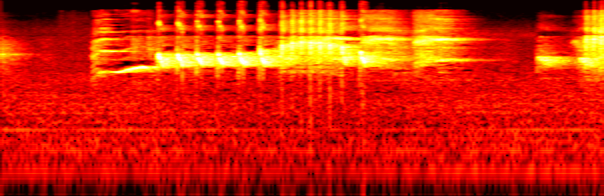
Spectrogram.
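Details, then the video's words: Kapas tembak white-eye in a sharp training master song: a rising whistled upslur leads into a rapid, even run of bright trilled notes that climbs slightly in pitch, then a short pause and a new burst. "SUARA KAPAS TEMBAK TAJAM DAN PEDAS‼️ SPESIALIS BESETAN RAPET PALING COCOK MASTERAN"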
